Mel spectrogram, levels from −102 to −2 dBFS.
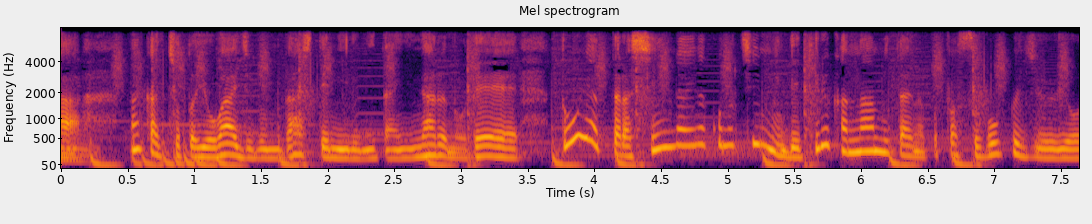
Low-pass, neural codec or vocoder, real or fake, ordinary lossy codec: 7.2 kHz; none; real; none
